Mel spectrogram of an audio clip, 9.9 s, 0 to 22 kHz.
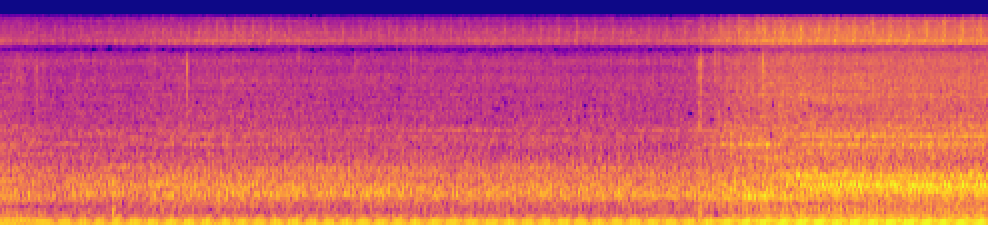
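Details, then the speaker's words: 2017 Honda Civic after cleaning and Teflon dry-lubing the CV boots that caused front-end rubbing/screeching: steady, even engine hum with front wheels turning, now silent with no rubbing. "sprayed it with a PB Blaster like dry lube with Teflon or something like that and I just put a ratchet on the 36-inch a nut on the hub it's like I'm spinning my hand while I sprayed the whole service went to the other side sprayed it let it dry put another coat on and then now check it out perfect silence check it out"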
